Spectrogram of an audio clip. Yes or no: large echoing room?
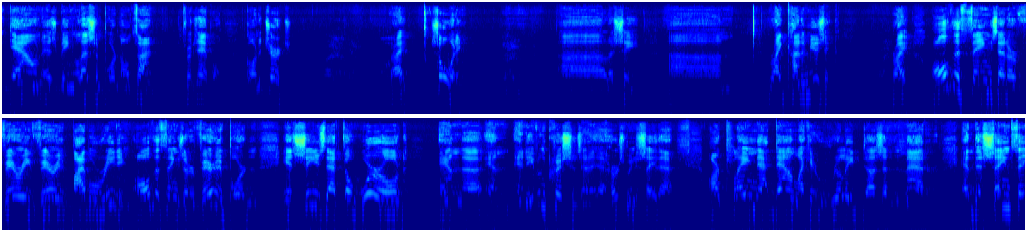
yes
